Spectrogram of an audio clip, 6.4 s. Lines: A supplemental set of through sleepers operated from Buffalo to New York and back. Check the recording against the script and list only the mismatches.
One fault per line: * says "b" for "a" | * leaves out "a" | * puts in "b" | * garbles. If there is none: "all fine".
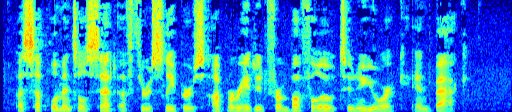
all fine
